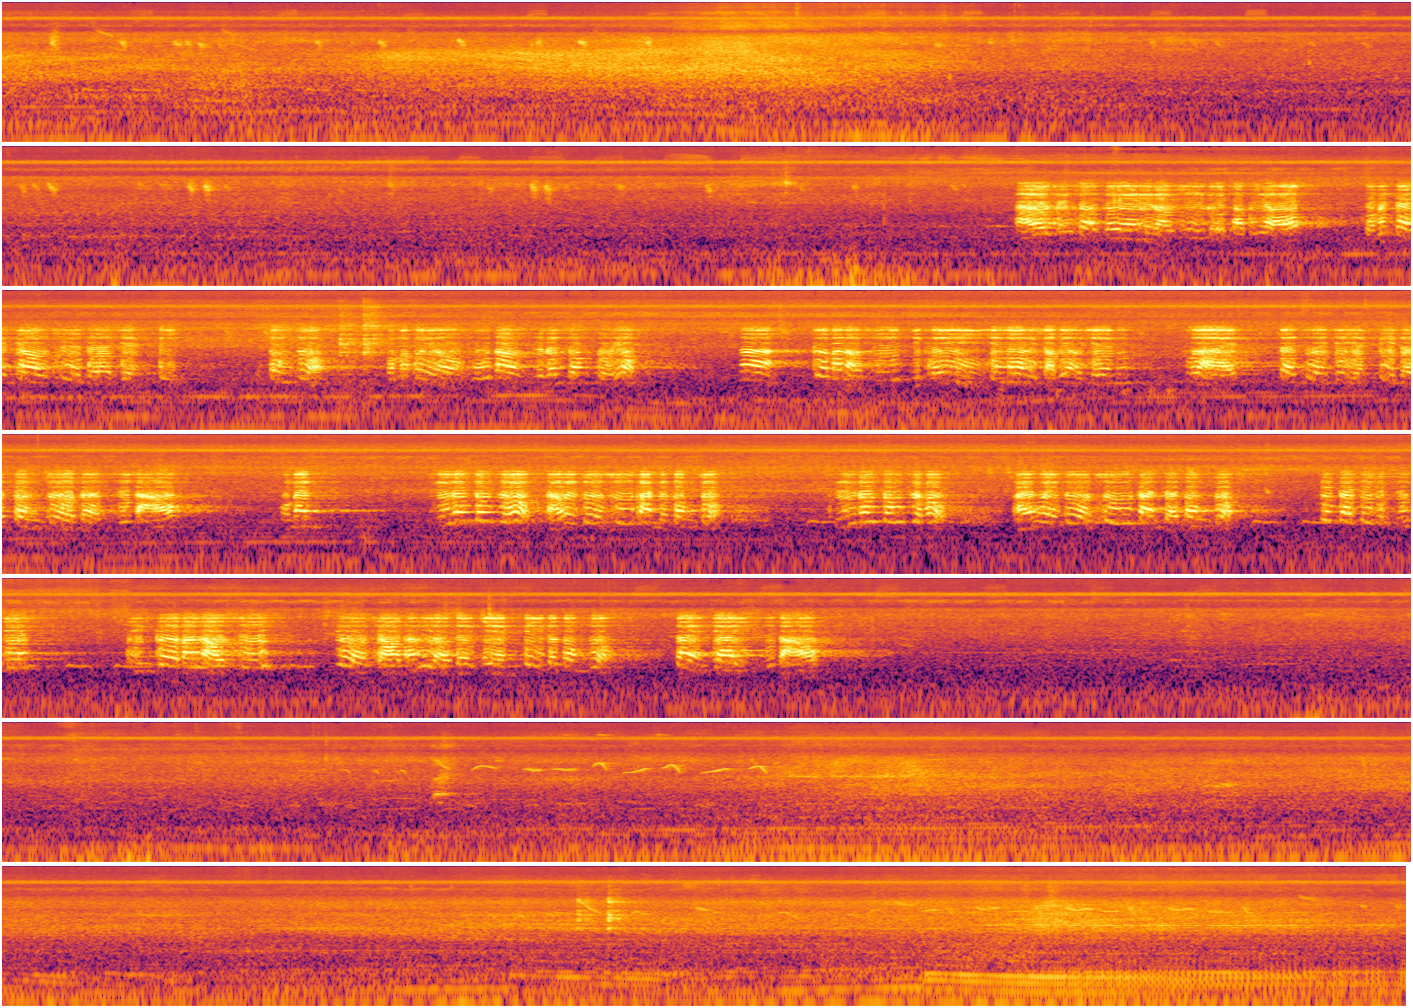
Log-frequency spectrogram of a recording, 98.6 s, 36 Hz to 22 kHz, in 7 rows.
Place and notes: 三灣國小, Sanwan Township - In the square of the temple
School for earthquake drills, Bird call, Traffic sound, Binaural recordings, Sony PCM D100+ Soundman OKM II
Sanwan Township, Miaoli County, Taiwan, 15 September 2017, ~08:00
